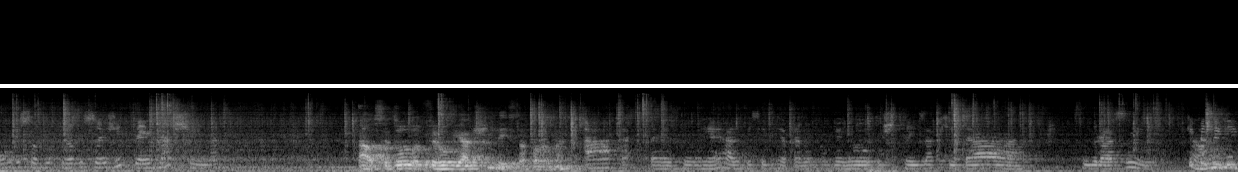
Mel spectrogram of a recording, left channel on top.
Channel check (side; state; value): left; silent; 59 dB below the other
